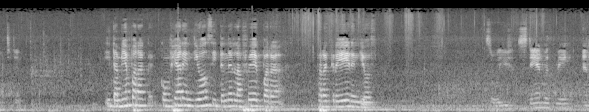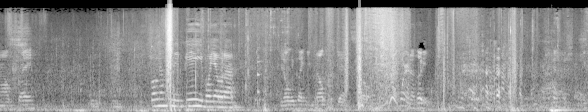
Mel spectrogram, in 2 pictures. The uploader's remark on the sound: Service was held outdoors in collaboration with Iglesia Cristiana in the Bridge Parking Lot.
